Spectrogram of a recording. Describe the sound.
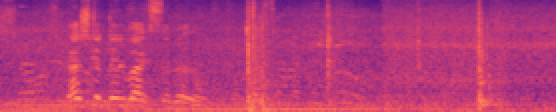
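A white Toyota Corolla idles with a steady low rumble at a police checkpoint while a few sharp mechanical clunks sound as a police officer opens its trunk. Indistinct voices murmur briefly.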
